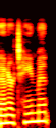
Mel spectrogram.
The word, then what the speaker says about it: entertainment: The final syllable is sounded, patience 10:29 is trisyllabic, devotion 10:40 is 4 syllables, and entertainment 10:37 is accented on the 2nd and 4th syllables.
